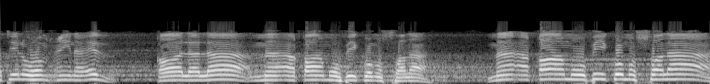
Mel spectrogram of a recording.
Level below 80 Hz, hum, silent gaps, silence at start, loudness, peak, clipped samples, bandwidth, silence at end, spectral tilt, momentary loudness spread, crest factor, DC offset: -40 dBFS; none; none; 0 s; -9 LUFS; 0 dBFS; 2%; 8 kHz; 0 s; -7 dB/octave; 11 LU; 10 dB; under 0.1%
